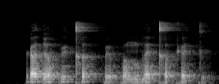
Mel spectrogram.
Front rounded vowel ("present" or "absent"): present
